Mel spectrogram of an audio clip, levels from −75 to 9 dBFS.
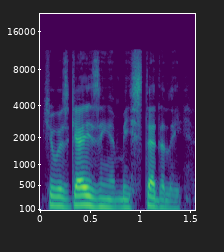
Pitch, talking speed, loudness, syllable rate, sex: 130 Hz, 230 wpm, -17 LUFS, 6.6 syllables/s, male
